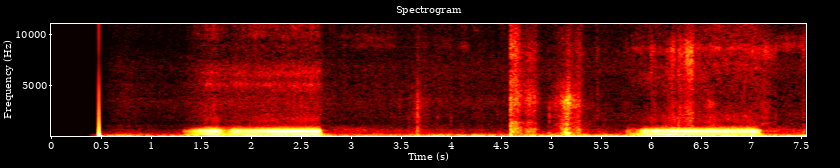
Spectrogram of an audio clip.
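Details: A bulldog snoring during a nap: two long, loud, rattling snores with a buzzing, fluttering quality, separated by quieter breathing and small snuffles.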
